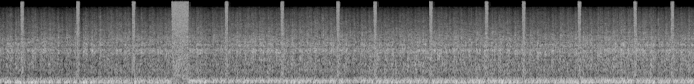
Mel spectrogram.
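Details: Bristol Hercules radial engine at a steady low idle, broken by a sharp crack about twice a second and one heavier pop; slight misfire.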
